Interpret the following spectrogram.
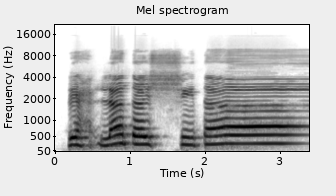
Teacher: تا پر ہر مد متصل ہے، بڑی مد ہے، اس کی مقدار 4 الف کے برابر ہوتی ہے، لمبا کھینچیں گے۔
